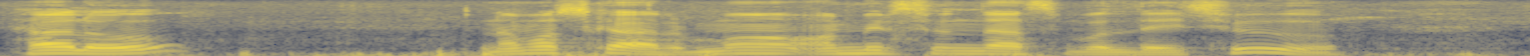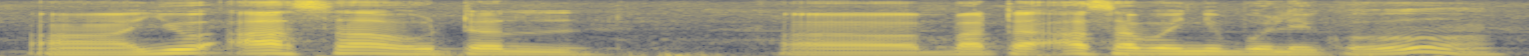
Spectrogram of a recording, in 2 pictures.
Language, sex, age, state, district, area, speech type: Nepali, male, 45-60, West Bengal, Jalpaiguri, rural, spontaneous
